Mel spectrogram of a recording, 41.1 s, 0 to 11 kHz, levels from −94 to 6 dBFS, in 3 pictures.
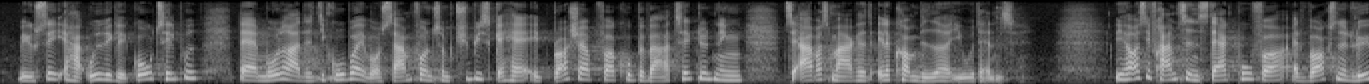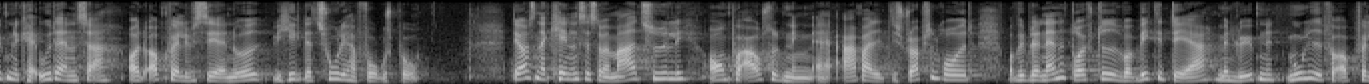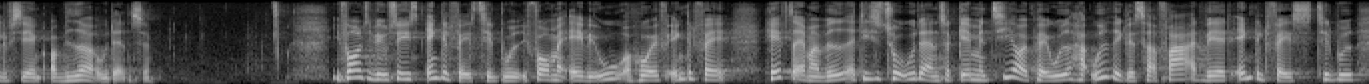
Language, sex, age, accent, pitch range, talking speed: Danish, female, 40-59, native, 175-230 Hz, 175 wpm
